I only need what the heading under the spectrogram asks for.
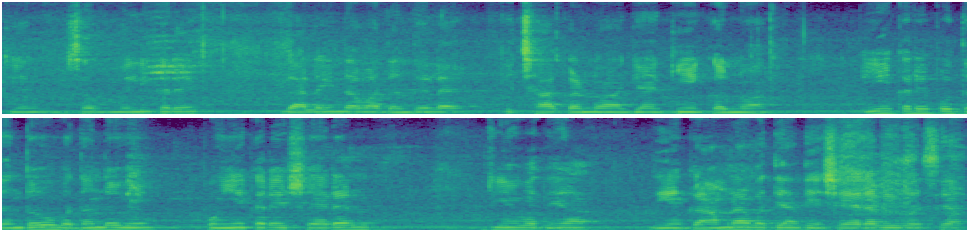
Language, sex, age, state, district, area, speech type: Sindhi, male, 18-30, Gujarat, Kutch, urban, spontaneous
